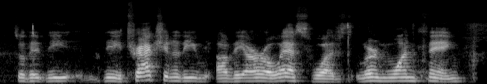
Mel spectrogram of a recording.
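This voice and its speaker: Over noticeable background noise, a man talks at a moderate pace in a fairly high pitch with monotone, flat intonation. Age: 70s. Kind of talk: casual chat. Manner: halting.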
